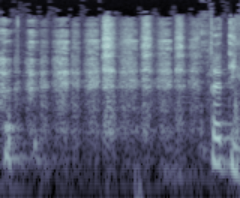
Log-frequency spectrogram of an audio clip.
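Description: A man's breathy laughter close to the microphone: a quick run of short huffs of breath, before speech starts again near the end.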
